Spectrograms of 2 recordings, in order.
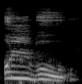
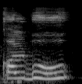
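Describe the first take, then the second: First: The word starts with a glottal stop. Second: The word starts with a k sound. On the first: This is how it is said in Egypt and Lebanon. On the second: This is how it is said in standard Arabic.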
